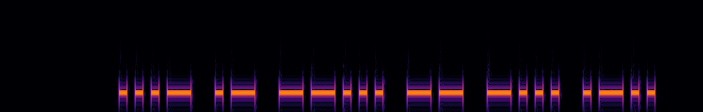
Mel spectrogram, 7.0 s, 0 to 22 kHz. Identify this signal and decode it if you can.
Morse code, heard as a keyed tone, about 15 wpm, 700 Hz. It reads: VA7MBL
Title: DXCC-100 Call Signs - 6 Characters - Repeated 2x - 15wpm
